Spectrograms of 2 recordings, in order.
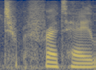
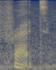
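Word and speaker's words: Frette: they have I say I'm saying it wrong frede Linens but she's Italian says it's fret Fred Linens or just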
